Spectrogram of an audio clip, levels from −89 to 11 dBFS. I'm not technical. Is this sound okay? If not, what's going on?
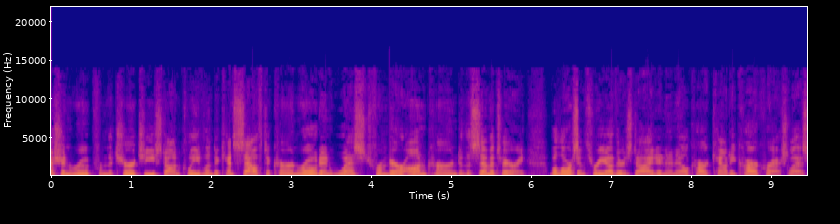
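No. You'll hear three brief glitches in the speech: at 2.23 s just before "south to", at 4.23 s right after "and west from", and at 6.57 s just before "and three others". This is damaged data in a compressed stream: part of the file got corrupted, so the player briefly misreads that spot before recovering.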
